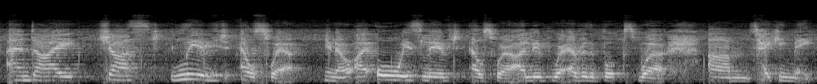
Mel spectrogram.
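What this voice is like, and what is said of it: American accent. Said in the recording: “my accent betrays my American background”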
